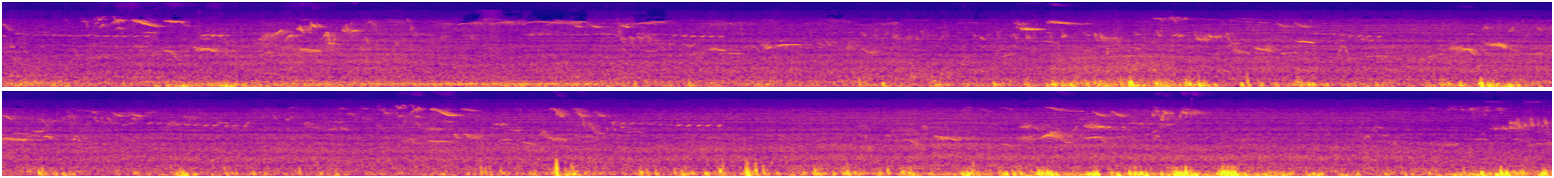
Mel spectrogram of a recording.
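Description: Small birds chirping and trilling over an outdoor ambience, with irregular low rumbling gusts of wind on the microphone that come and go and are loudest about eleven seconds in and near the end.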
